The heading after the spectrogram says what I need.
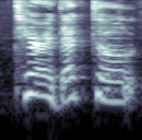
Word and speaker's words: pterodactyl: hard but tctl okay we do not pronounce the P here and a pterodactyl is a um Instinct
